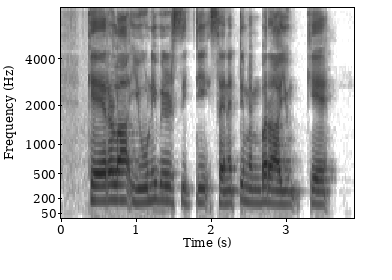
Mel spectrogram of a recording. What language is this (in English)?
Malayalam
